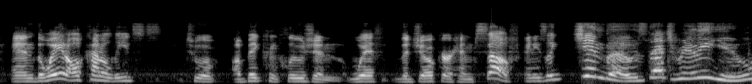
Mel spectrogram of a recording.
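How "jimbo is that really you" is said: very high, excited voice with swooping pitch. Retelling a comic scene where the Joker greets Gordon: Mark Hamill Joker voice. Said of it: "I gotta do my Mark Hamill thing".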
